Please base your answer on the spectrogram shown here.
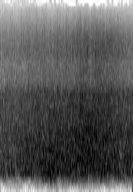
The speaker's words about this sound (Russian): Пенные волны накатывают на берег.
